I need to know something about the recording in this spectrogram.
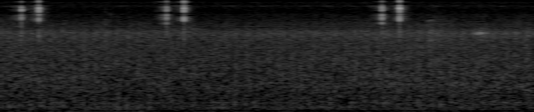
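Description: Three pairs of short, faint clicks over near silence, each pair a quick double click, the pairs coming a little over a second apart: a computer mouse being clicked.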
